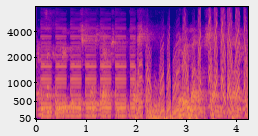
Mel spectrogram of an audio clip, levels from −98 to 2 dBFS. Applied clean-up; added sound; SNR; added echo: none; Scratching (performance technique); -2 dB; reverberation time 0.9 s.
